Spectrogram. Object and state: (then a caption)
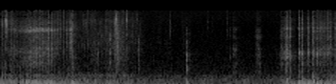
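Bar of soap being shaved. A metal blade edge repeatedly scrapes and shaves the corner of a solid red bar of soap held in the hand, and pink flakes pile up below. Soft, bright, crisp scraping rasps come with a couple of sharper clicks early on. A quieter stretch follows before the shaving picks up again at the end.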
